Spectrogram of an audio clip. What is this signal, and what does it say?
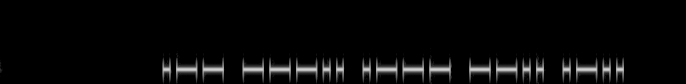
Morse code, heard as a keyed tone, about 18 wpm, 700 Hz. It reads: W8JZL
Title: Speed Racing - USA 1x3 Call Signs 15wpm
